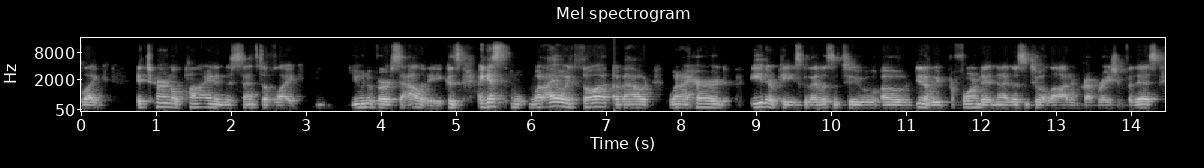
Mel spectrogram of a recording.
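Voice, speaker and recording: A man with a mid-pitched voice talks in a noticeably echoey room. He is a guest percussionist in an informal discussion, rambling with enthusiasm and rephrasing as he goes. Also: a little mellow. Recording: roomy, echoey sound.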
